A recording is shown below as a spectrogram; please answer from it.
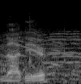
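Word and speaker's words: Nadire: She pronounced it Nadir. Even it's spelled N-A-D-I-R-E.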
